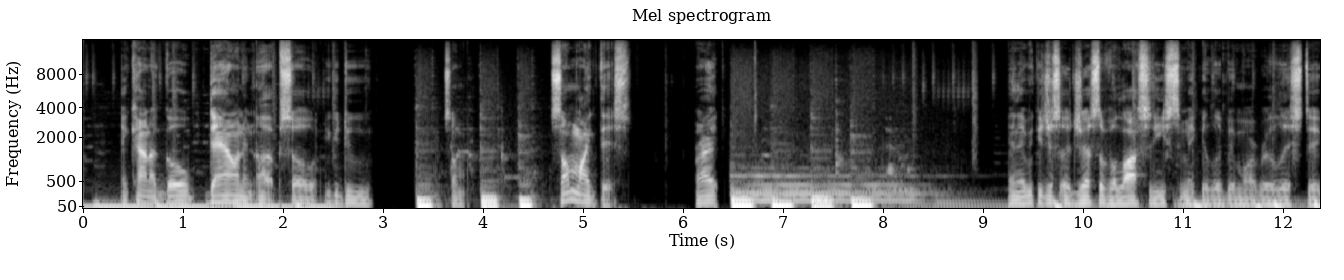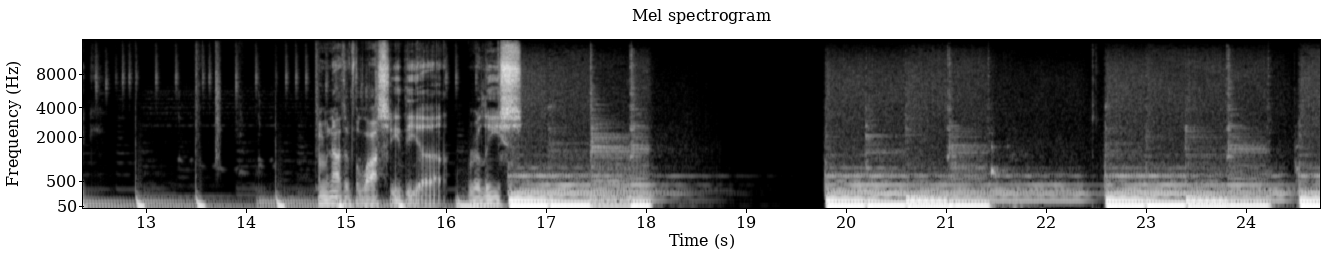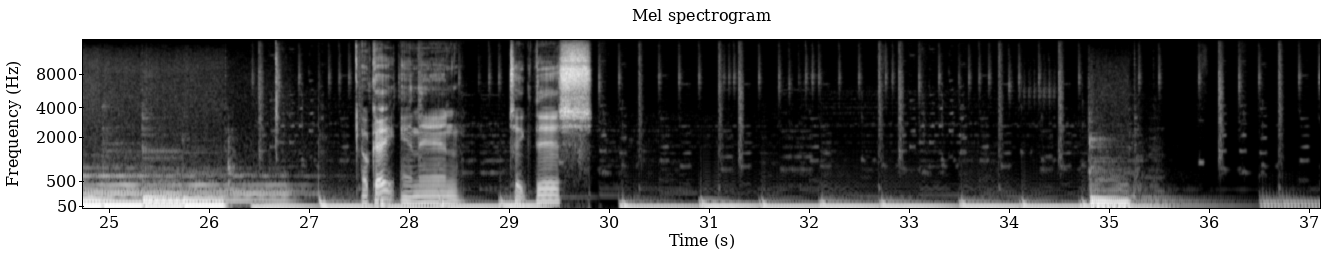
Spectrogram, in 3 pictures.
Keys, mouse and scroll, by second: 3.3 double click, 4.7 ctrl+click, 6.4 right click, 8.2 space, 8.8 ctrl+click, 10.9 right click, 10.9 alt+click, 12.1 alt+click, 14.2 alt+click, 16.6 right click, 18.0 space, 19.3 alt+click, 20.1 alt+click, 21.9 ctrl+click, 22.2 alt+scroll down 2, 23.0 right click, 24.1 alt+click, 24.3 space, 24.9 space, 25.3 right click, 27.8 space, 27.9 ctrl+click, 28.3 shift+click, 29.4 right click, 30.0 alt+click, 30.8 right click, 31.6 ctrl+click, 32.6 shift+click, 35.0 right click, 35.4 alt+click, 35.7 alt+right click, 36.8 ctrl+click.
